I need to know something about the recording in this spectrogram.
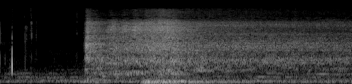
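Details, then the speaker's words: Honda Jazz with check engine light and unstable rpm, after scanner diagnosis and clearing fault codes; short crank, prompt catch and brief flare, then smooth even idle with check engine light off; normal start and idle. "untuk panel indikator semuanya mati ketika mesin menyala termasuk dari engine lem dan putaran mesin juga sekarang"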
